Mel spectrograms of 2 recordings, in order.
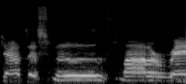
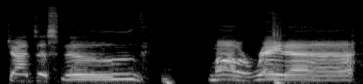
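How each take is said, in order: First: Said in the usual way. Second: Slow drawn-out phrase. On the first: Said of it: "plain take before slow repeat". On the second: Shown as a demonstration. Streamer repeating a chat joke, drawn out slowly. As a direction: stretch each word out slowly. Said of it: "slow deliberate repeat of phrase".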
